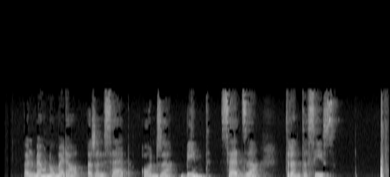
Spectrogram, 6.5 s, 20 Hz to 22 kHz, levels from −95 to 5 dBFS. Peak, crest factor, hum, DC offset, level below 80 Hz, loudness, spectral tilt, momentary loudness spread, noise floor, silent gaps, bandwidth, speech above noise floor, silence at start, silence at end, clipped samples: -2 dBFS; 26 dB; none; under 0.1%; -68 dBFS; -29 LUFS; -4 dB/octave; 9 LU; -65 dBFS; none; 11.5 kHz; 37 dB; 0.4 s; 0 s; under 0.1%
